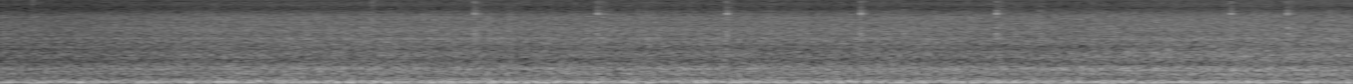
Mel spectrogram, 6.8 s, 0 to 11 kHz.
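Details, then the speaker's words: 1965 Ford Galaxie 500 (not a 390), engine warm, heard inside the cabin: low steady rumble with a soft even whoosh of the heater blower motor. The engine is barely audible; normal. "it's got a cold light on it so it stays illuminated till you're warm enough so the engine's warm all you can hear is blower motor"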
